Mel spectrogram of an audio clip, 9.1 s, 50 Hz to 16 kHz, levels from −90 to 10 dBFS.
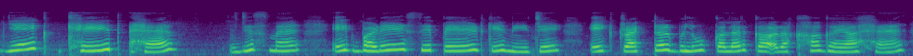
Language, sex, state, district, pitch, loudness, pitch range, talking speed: Hindi, female, Uttar Pradesh, Lalitpur, 325 Hz, -17 LUFS, 290-355 Hz, 125 wpm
